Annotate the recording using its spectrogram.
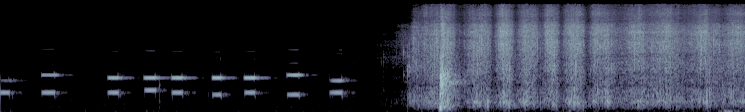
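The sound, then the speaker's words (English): About ten quick touch-tone beeps as a phone number is dialed, each a short two-note electronic tone, followed by a loud, steady rhythmic rasping or rustling noise with no talking. “Let's call the girls and let them know.”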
